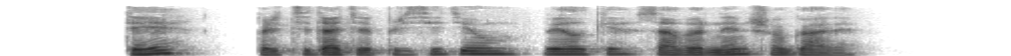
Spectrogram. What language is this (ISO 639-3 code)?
chm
